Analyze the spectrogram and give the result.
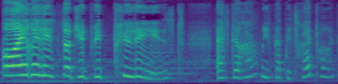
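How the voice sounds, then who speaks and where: A woman's voice: very high-pitched, measured pace, soft background music. An actress playing a clever, teasing young woman adventurer in a video game. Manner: playful, teasing.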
